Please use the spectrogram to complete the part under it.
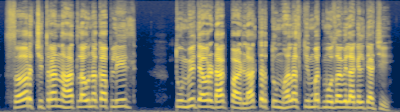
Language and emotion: Marathi, angry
